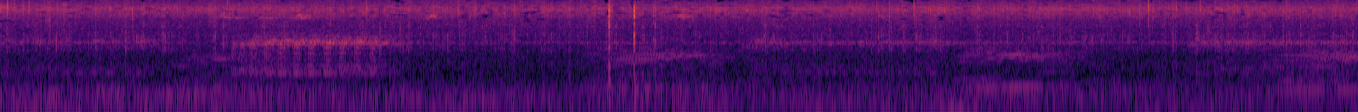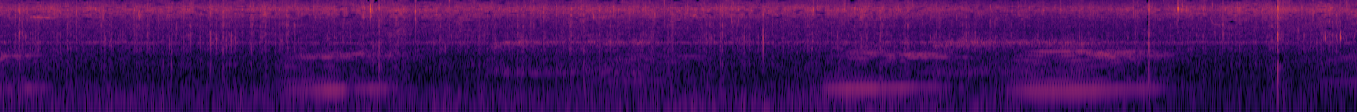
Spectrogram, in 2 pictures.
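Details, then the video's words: In the rain, a chorus of frogs gives repeated short, nasal croaks rich in overtones, roughly one every second. A steady high drone and heavy low rumble of rainfall run throughout. "Frog and Rain"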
